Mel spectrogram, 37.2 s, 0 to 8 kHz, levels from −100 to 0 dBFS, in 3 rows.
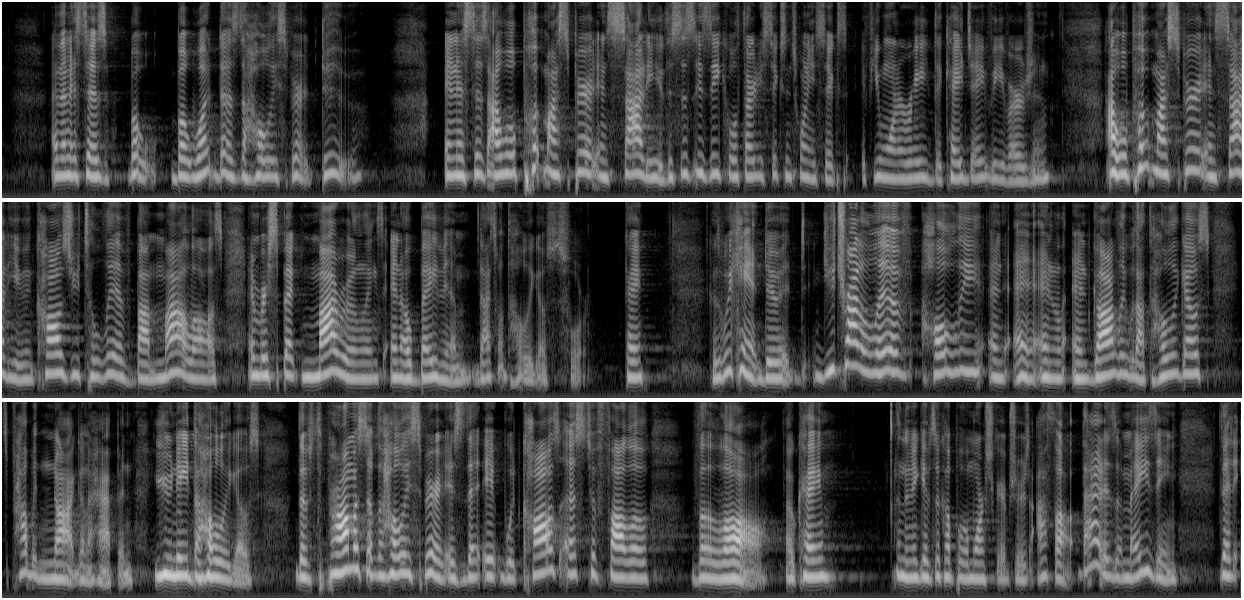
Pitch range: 210-265 Hz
